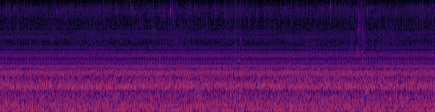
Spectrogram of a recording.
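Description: A steady low mechanical hum with several steady tones, unchanging throughout, with a faint wash of water under it.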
